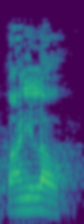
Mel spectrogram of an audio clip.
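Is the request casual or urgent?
casual. It is said as a casual, routine order.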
